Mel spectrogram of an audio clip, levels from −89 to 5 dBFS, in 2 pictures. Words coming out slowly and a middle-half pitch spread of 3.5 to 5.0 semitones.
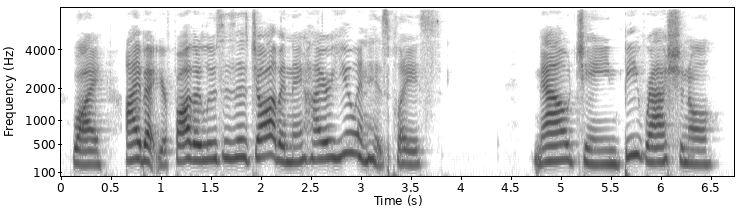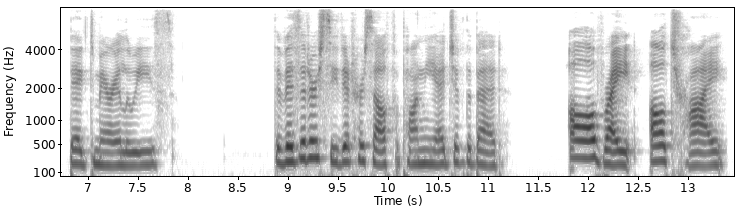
No: average, 160 wpm; average, 4.6 semitones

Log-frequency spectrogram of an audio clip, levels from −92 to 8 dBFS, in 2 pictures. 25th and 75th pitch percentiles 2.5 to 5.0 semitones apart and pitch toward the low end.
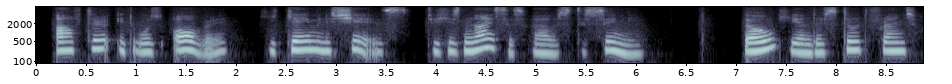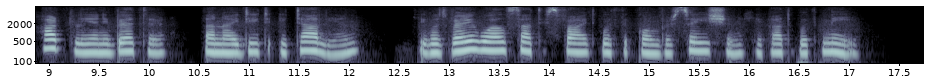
No: average, 2.9 semitones; high, 210 Hz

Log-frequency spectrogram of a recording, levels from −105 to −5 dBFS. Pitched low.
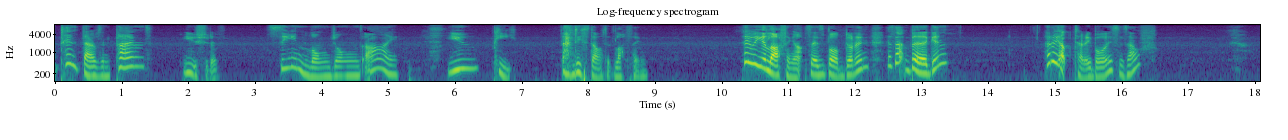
No: high, 220 Hz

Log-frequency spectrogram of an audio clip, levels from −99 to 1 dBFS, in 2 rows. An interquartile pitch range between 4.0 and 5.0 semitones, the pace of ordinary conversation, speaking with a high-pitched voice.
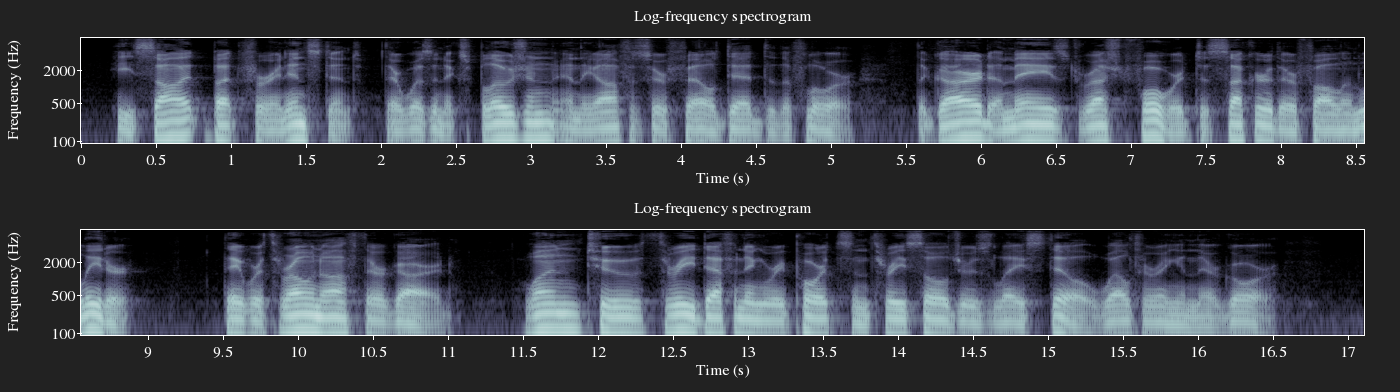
No: average, 4.3 semitones; average, 170 wpm; very low, 95 Hz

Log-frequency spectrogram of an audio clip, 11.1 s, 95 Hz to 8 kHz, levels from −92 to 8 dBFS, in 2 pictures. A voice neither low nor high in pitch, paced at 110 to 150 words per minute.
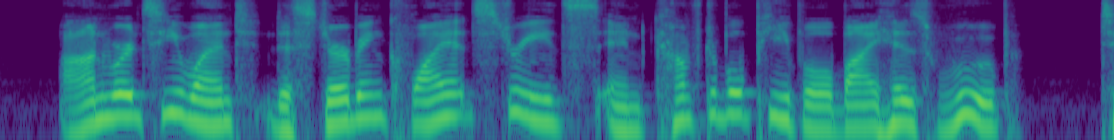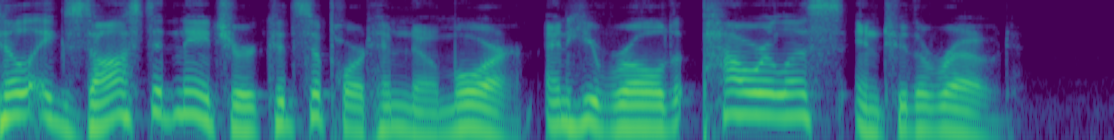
Yes: medium, 160 Hz; average, 145 wpm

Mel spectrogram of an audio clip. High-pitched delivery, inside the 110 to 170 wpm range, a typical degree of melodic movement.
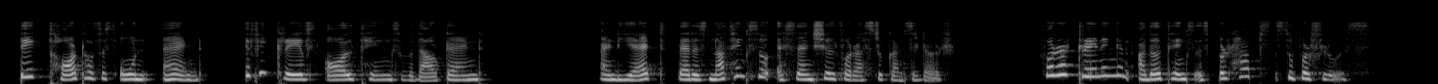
Yes: high, 230 Hz; average, 140 wpm; average, 3.6 semitones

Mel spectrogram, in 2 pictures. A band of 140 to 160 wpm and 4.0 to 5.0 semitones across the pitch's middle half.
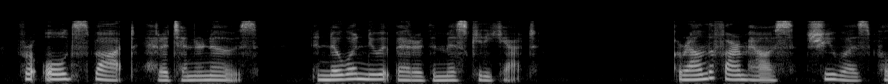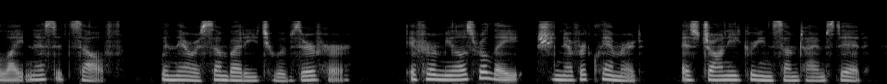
No: average, 150 wpm; average, 2.8 semitones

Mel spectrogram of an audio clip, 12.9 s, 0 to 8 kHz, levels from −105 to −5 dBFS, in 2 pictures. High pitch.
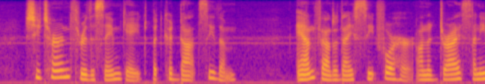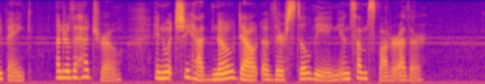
No: medium, 180 Hz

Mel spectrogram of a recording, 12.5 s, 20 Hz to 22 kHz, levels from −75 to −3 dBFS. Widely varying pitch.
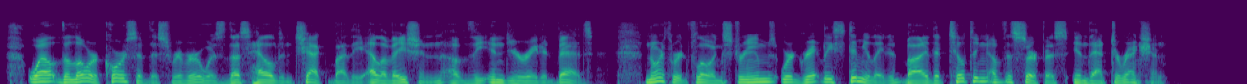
Yes: wide, 5.9 semitones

